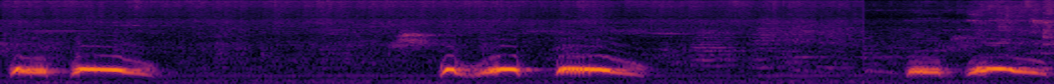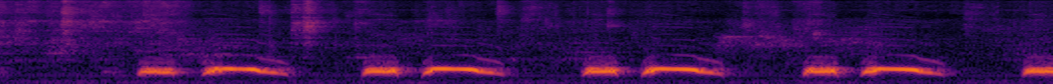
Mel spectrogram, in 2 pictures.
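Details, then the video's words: Decoy spotted dove in bronze-voiced coo meant to draw wild birds: about a dozen low paired coos in quick, uneven succession, short note then longer sagging note, with faint distant chirps in the background. "tiếng chim cu gáy kích bổi, tiếng chim cu gáy giọng đồng ,tiếng chim cu gáy hợp bổi"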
